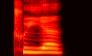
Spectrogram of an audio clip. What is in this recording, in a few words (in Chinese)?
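"炊烟", Mandarin Chinese; HSK6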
